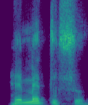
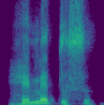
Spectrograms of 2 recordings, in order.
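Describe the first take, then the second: No difference in how they are said.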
